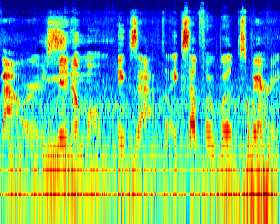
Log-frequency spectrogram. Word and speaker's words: Wilkes-Barre: No, it reads Wilkes-Barre. But there's an E at the end. And so the locals say Wilkes-Barre, and it makes no sense in my head.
